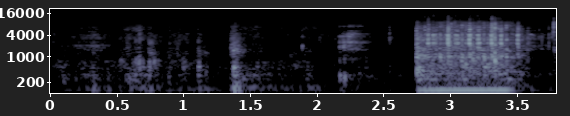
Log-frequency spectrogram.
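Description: A home sewing machine running a decorative stitch, heard as a quiet mechanical hum that starts near the end after a few soft handling clicks and thuds.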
